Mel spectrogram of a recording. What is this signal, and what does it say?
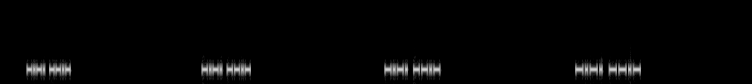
Morse code, heard as a keyed tone, about 69 wpm, 700 Hz. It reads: CQ CQ CQ CQ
